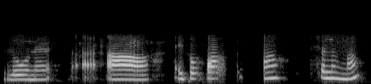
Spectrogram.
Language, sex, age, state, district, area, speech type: Tamil, female, 30-45, Tamil Nadu, Chennai, urban, conversation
